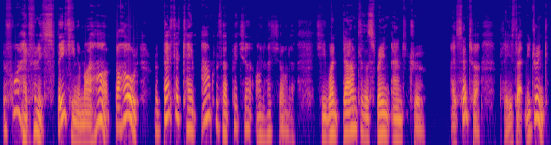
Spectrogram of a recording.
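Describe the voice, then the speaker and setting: A man playing a devout male servant who earnestly recounts his errand in a measured dramatic scripture reading. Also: mid-range voice, sing-song, mellow, husky, no room sound, voice pushed up.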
